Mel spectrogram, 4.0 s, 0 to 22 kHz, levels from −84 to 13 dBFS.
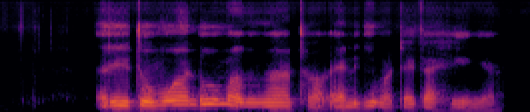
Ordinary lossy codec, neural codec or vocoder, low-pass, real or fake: none; codec, 44.1 kHz, 2.6 kbps, SNAC; none; fake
